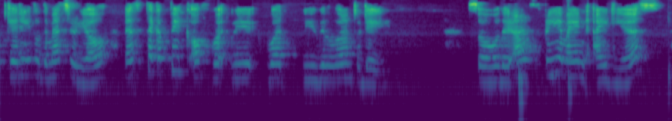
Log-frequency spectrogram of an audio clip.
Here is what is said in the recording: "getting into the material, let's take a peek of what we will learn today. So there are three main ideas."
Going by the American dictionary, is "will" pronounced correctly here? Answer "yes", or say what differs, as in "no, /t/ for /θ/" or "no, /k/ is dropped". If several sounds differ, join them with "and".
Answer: no, /w/ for /l/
